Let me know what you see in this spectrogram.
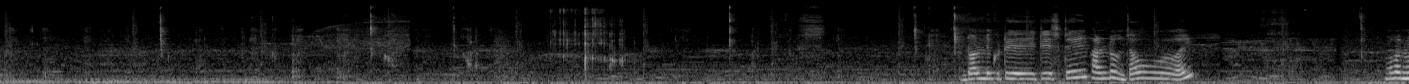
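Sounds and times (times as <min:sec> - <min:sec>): person chewing crunchy food: 0:00.0 - 0:09.6.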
